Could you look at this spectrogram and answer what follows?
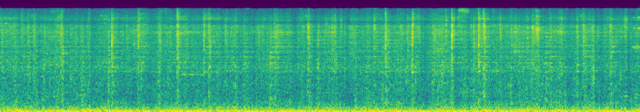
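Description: Covered hopper cars of a freight train rolling past close by: a steady heavy rumble of steel wheels on rail, broken by frequent sharp clicks.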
